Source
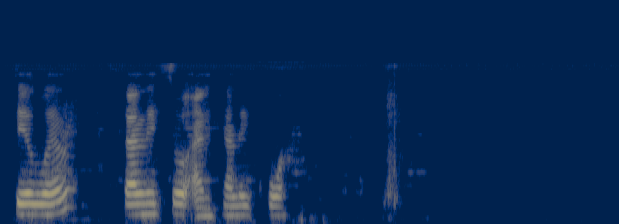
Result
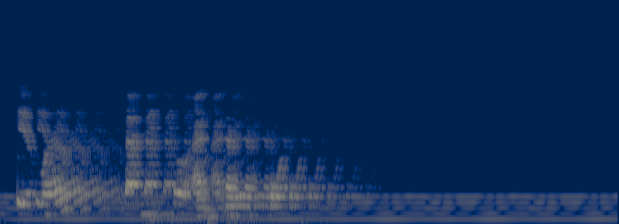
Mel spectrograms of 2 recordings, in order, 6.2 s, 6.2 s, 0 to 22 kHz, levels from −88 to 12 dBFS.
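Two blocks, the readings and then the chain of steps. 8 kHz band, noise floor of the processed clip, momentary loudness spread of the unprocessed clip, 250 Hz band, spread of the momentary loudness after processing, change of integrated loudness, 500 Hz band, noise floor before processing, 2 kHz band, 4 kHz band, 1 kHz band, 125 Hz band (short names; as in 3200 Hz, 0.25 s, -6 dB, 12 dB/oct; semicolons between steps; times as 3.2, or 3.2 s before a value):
n/a, -63 dBFS, 11 LU, -13.0 dB, 12 LU, -9.5 dB, -9.5 dB, -82 dBFS, -8.5 dB, under -15 dB, -5.5 dB, -9.5 dB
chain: block floating point 5-bit; spectral noise reduction 23 dB; gate -52 dBFS, range -12 dB; LPF 1600 Hz 12 dB/oct; reverb removal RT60 1.2 s; bell 190 Hz -14.5 dB 0.35 oct; compressor 6:1, threshold -39 dBFS, peak gain reduction 15 dB; buzz 100 Hz, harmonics 5, -67 dBFS 0 dB/oct; chorus 0.96 Hz, delay 15.5 ms, depth 7 ms; doubler 48 ms -5 dB; feedback echo 0.189 s, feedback 47%, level -8.5 dB; gain +7 dB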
